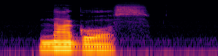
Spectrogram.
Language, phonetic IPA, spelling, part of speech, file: Polish, [ˈnaɡwɔs], nagłos, noun, Pl-nagłos.ogg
